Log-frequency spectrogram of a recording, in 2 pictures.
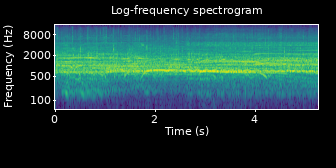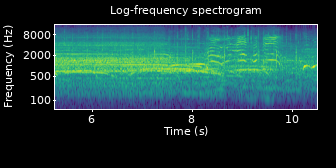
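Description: A large crowd cheers and screams loudly in an echoing hall.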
